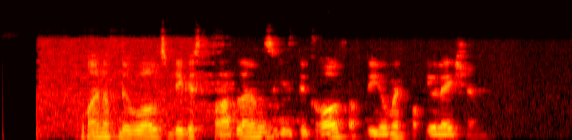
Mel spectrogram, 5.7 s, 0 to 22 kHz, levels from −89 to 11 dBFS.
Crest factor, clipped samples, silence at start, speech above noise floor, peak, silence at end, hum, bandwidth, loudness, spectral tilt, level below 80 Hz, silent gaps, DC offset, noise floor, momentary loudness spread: 20 dB; under 0.1%; 0.35 s; 41 dB; -8 dBFS; 0.95 s; none; 9.6 kHz; -26 LUFS; -4.5 dB/octave; -64 dBFS; none; under 0.1%; -67 dBFS; 16 LU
